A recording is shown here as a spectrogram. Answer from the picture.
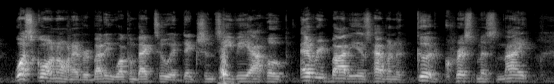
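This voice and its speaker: A man is speaking. Background noise is noticeable. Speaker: YouTube movie reviewer. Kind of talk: casual vlog monologue.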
